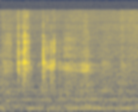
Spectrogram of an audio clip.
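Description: Near silence: room tone with a low hum and a few faint short clicks in the first second.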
